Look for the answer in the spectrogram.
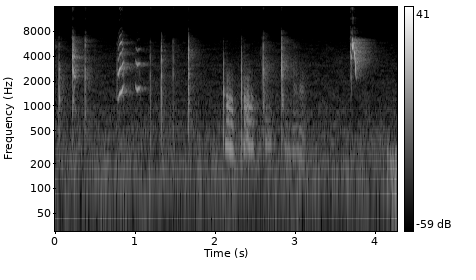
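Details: Young female common myna in Israel, a wild bird raised by people after falling from the nest, during an early Hebrew-speaking lesson: sharp clicks and brief chirps with several short harmonic notes, ending in a bright upslurred squeak.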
